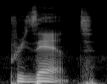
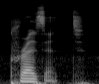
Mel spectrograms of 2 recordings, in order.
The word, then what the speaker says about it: present: on the second syllable the third pair when it is used as a verb is present present the stress falls on the second syllable and when it is used as an adjective or a noun it is stress on the first syllable present okay present so be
